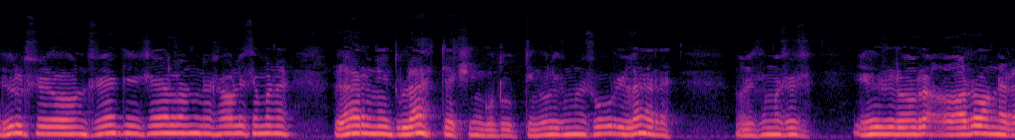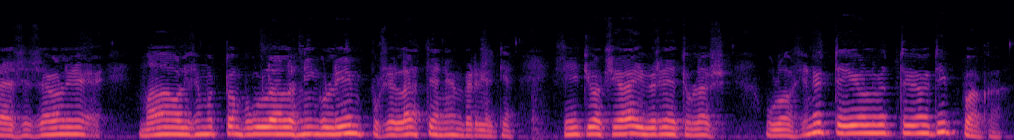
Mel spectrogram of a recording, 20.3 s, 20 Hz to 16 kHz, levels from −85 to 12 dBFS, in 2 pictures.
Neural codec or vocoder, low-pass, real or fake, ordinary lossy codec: none; 14.4 kHz; real; AAC, 48 kbps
